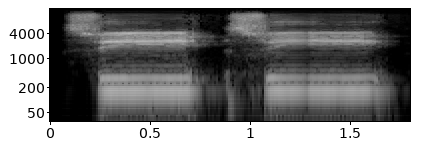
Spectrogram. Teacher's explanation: وكأنك ستضم السين ثم تتذكر لا هي بالكسر، فتحاول أن تتدارك الأمر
